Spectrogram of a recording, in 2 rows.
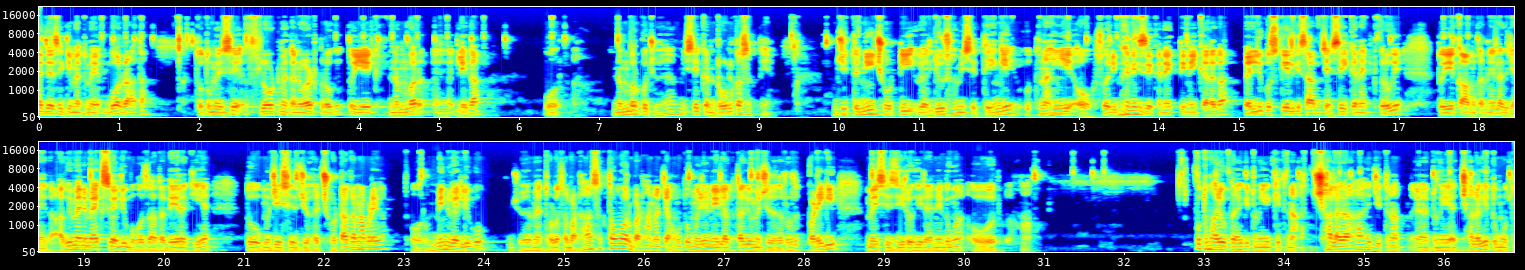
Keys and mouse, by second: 1.7-3.6 drag, 3.6-7.1 ctrl+middle drag, 7.1-10.1 drag, 12.8-14.2 middle drag, 14.2-15.6 drag, 15.6-19.0 middle drag, 19.0-22.0 drag, 23.1-26.2 drag, 27.2-31.3 drag, 31.3-36.8 ctrl+middle drag.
